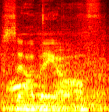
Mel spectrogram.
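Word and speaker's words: C'baoth: I've always said something like Jorus Sabaoth, but it's been going around that Timothy Zahn actually pronounces it Jorus Sabaoth.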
